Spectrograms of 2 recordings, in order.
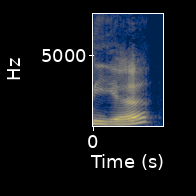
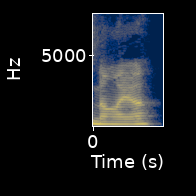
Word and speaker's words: Nya: And welcome to Kim and Nia to this beautiful episode. Hi. Hello, hello. Oh. I was just gonna say it's pronounced Naya.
